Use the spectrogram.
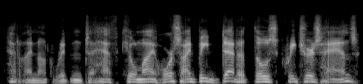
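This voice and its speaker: A man's voice: medium pitch, very animated, measured pace, sharp tone, slightly rough, no echo, clean studio sound, voice pushed up, heavily acted. A man voicing a nervous, cowardly bandit tracker in an audiobook, protesting fearfully. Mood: fearful, fervent. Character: nervous, cowardly, pinch-faced male bandit tracker, defensive.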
